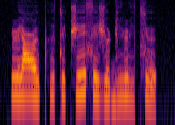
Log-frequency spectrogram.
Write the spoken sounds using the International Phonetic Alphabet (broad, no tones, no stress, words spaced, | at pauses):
ɭeʕʏ pʰɨtʏt͡ʃe seʒɯɖe̤ ɭe̤t͡sʏ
